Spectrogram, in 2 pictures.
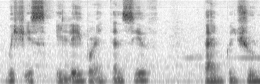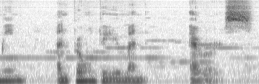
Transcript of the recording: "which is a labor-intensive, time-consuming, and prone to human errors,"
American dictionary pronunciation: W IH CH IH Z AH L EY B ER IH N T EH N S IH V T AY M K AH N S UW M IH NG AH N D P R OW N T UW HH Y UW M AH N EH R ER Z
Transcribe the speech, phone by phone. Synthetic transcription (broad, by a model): W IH CH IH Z AH L EY B ER IH N T EH N S IH V T AY M K AH N S UW M IH NG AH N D P R OW N T UW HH Y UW M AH N EH R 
